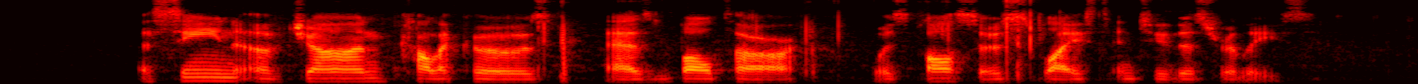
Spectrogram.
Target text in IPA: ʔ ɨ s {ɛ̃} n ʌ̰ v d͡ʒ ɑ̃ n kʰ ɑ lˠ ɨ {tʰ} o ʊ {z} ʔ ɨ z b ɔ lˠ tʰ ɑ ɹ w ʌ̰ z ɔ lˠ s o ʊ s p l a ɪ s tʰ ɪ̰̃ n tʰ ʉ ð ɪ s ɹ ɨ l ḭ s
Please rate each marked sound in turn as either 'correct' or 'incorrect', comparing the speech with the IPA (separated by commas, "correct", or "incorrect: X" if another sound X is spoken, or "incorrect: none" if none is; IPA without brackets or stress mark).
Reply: incorrect: ĩ, incorrect: kʰ, correct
